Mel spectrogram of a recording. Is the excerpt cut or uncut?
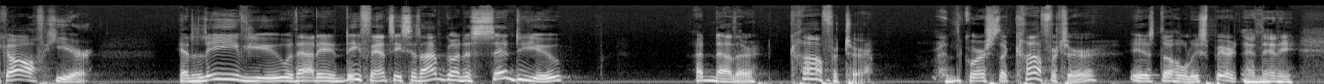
cut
